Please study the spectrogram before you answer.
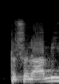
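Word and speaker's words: tsunami: बंदरगाह लहरों के नाम से जाना जाता है सुनामी इसको लिखा जाता है लेकिन यह जो सब होता है यह रोटी साइलेंट करके इसमें पढ़ा जाता है जापानी सब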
